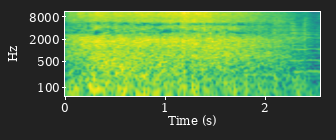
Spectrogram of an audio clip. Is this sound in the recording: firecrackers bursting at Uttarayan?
no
